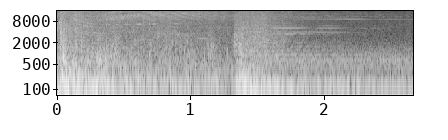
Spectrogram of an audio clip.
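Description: A heavy blast booms with debris crackling.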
